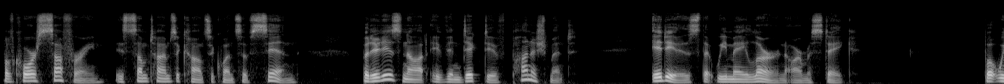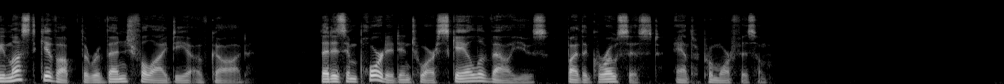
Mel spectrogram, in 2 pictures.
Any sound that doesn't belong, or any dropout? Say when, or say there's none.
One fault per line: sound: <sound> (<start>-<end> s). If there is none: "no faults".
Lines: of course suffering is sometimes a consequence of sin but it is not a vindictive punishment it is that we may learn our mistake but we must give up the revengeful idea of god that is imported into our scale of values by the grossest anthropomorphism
no faults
